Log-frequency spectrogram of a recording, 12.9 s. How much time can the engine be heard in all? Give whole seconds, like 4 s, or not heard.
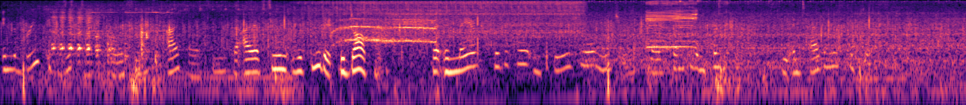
13 s.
